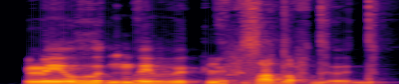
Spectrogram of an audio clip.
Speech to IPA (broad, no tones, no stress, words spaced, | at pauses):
ɭeo̯ɣʊdmə̤e̯ βʏkɳɛ̤fzədˤʊf də̰d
